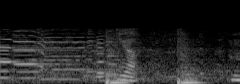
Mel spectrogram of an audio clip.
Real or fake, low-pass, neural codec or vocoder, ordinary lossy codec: real; 5.4 kHz; none; AAC, 48 kbps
